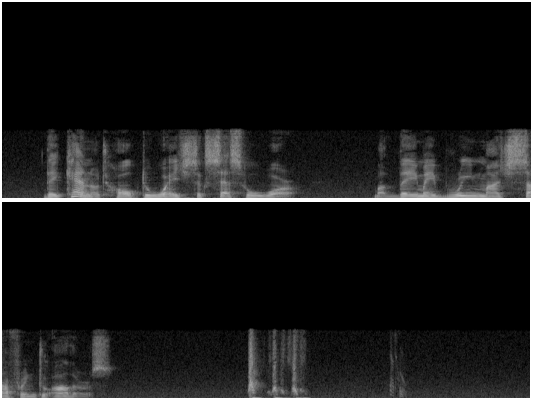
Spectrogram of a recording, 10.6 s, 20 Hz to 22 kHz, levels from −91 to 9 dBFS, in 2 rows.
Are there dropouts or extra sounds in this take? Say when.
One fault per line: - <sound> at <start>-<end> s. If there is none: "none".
- whoosh at 7.7-8.4 s
- chirp at 9.2-9.4 s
